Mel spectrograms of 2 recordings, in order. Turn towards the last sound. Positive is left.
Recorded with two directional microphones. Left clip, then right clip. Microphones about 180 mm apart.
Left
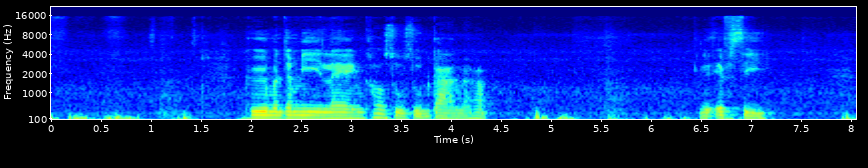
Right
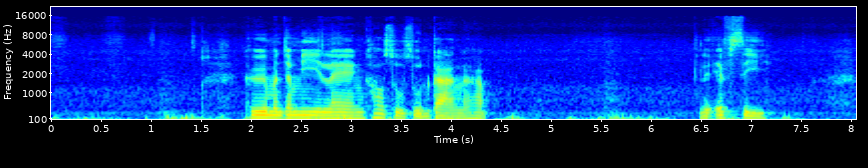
turn(degrees=-50)  # may be behind; listen again after turning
